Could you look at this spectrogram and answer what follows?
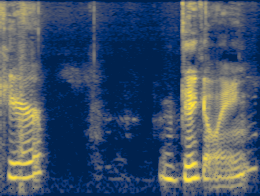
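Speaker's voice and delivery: usual speaking voice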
